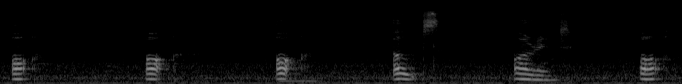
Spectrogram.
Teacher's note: The mouth is rounded and open. The tongue is in the middle of the mouth, not touching any part.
